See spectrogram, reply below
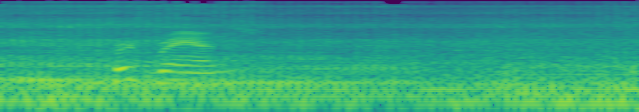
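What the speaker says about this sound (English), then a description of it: "whoa, still drilling" Drilling noise in the background, a steady engine-like mechanical drone running continuously beneath someone speaking close up, loud and unbroken throughout.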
